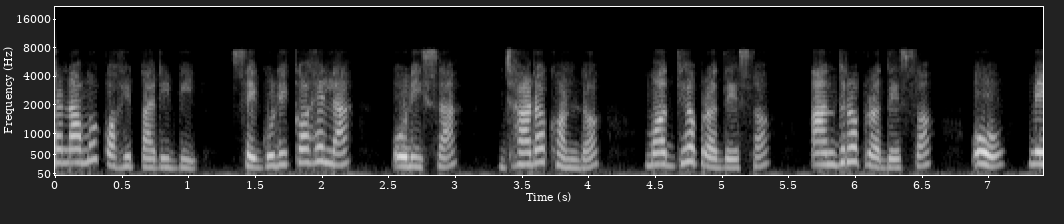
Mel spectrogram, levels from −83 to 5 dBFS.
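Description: From start to finish the speech carries plainly audible Speex codec damage. This low-rate CELP coder has too few bits to describe the excitation accurately, so voiced sounds come out grainy and hoarse. The degree of damage fits a bitrate near 10 kbps. On a spectrogram, energy stops at a hard ceiling at 7.6 kHz, and the harmonic striations below it look blurred and noisy. The waveform shows no obvious gaps or clipping.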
